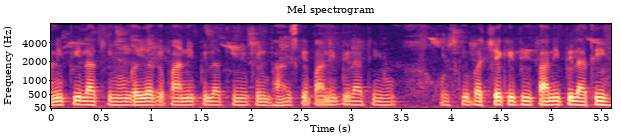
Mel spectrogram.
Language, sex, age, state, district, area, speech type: Hindi, female, 60+, Uttar Pradesh, Chandauli, rural, spontaneous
